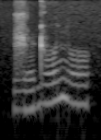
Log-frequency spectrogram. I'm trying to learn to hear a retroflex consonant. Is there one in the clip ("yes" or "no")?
yes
